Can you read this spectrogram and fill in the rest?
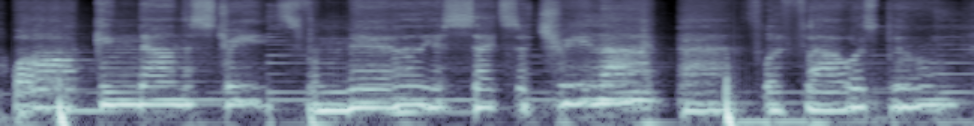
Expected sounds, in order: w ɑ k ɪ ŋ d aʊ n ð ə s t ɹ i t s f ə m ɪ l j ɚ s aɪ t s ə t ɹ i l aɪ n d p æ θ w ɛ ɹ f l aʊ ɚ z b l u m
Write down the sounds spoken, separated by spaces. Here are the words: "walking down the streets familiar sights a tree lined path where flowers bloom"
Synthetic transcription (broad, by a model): w ɑ k ɪ ŋ d aʊ n ð ə s t ɹ i t s f ə m ɪ l j ɚ s aɪ t s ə t ɹ i l aɪ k p æ θ w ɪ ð f l aʊ ɚ z b l u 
